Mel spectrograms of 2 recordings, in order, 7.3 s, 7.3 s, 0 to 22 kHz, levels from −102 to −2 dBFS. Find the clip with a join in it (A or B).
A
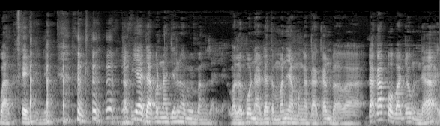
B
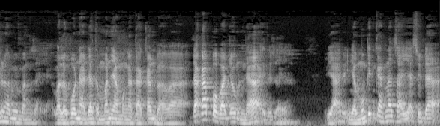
A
